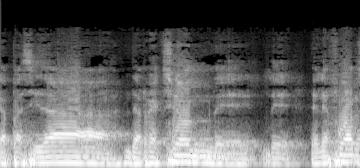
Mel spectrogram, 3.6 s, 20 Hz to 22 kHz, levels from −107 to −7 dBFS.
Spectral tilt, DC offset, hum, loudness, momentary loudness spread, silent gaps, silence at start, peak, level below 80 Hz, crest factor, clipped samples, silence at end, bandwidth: -9.5 dB/octave; under 0.1%; none; -12 LUFS; 9 LU; none; 0 s; 0 dBFS; -30 dBFS; 10 dB; under 0.1%; 0 s; 8 kHz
